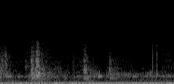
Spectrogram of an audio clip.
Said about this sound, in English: The door's opening.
